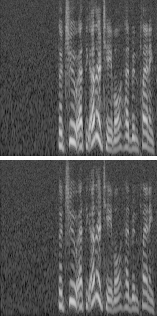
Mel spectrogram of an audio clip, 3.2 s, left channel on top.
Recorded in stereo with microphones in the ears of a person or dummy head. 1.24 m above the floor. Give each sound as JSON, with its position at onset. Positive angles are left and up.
{"t": 1.2, "sound": "a woman speaking", "side_deg": 30}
